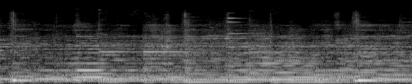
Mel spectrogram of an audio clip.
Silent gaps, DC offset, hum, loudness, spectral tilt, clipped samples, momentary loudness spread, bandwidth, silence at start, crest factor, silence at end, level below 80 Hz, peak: none; under 0.1%; none; -21 LUFS; -6.5 dB/octave; under 0.1%; 5 LU; 13 kHz; 0 s; 14 dB; 0 s; -60 dBFS; -6 dBFS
